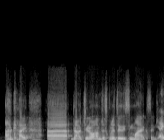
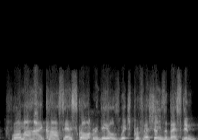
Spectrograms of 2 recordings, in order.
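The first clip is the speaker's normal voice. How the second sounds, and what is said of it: Poor attempt at Scottish accent. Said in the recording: “I'd like you to try a Scottish accent. ... I'm really bad at Scottish accents. ... That's fucking terrible. ... I didn't know what you were saying”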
